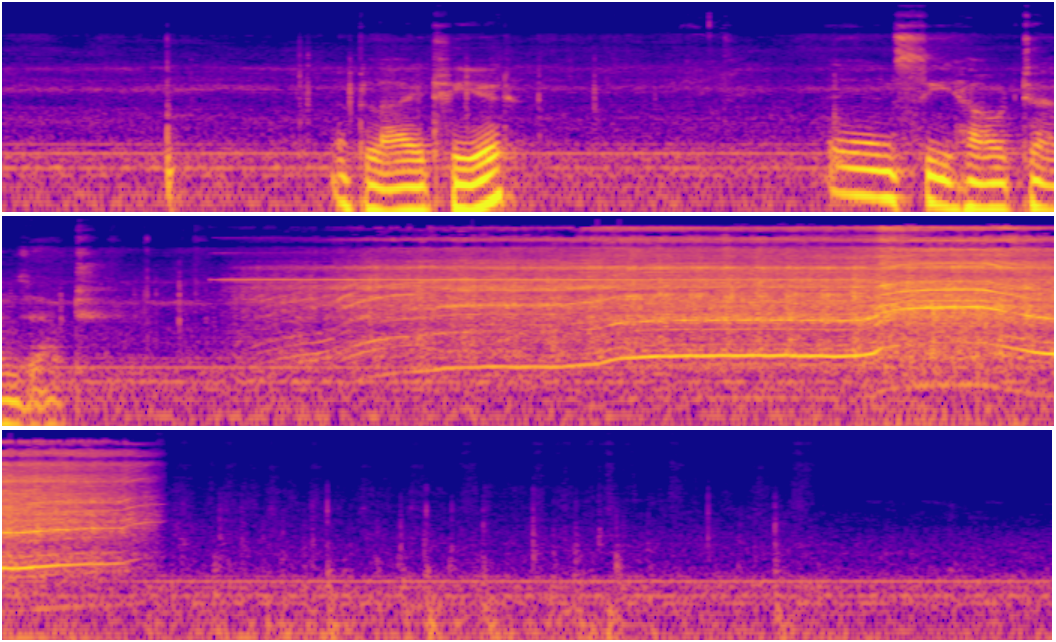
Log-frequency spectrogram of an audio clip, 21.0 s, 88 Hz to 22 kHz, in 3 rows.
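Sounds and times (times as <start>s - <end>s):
buffing wheel whining: 8.4s - 15.1s.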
